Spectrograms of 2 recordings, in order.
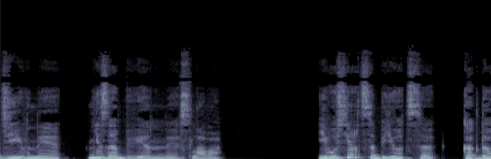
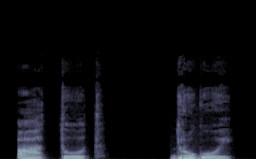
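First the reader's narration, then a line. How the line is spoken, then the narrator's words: Muffled question. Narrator (Russian): глухо спрашивает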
